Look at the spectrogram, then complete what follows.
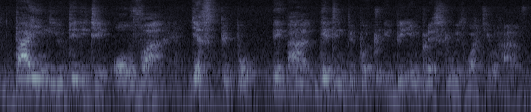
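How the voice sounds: A man at a moderate pace, with ordinary pitch variation and audible room echo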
